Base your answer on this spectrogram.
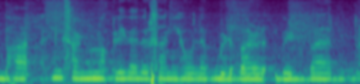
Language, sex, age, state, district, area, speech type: Kannada, female, 18-30, Karnataka, Gulbarga, urban, spontaneous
